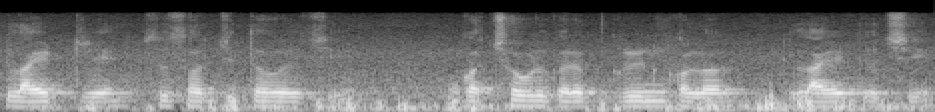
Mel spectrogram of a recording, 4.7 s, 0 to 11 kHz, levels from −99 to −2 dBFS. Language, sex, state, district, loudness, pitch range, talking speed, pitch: Odia, male, Odisha, Khordha, -18 LUFS, 110-115 Hz, 140 wpm, 110 Hz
